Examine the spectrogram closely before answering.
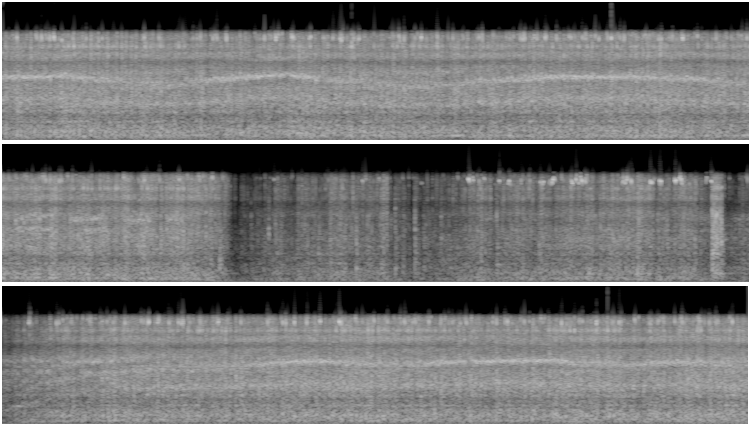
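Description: Toy RC car's electric motor and gears whining close up as it drives over asphalt, the whine rising and falling in pitch as it speeds up and slows. About twelve seconds in the motor drops away for some six seconds, with a sharp click near the end of that lull, then the whine starts again.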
